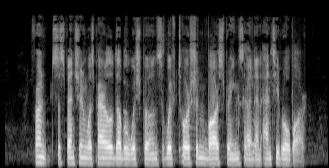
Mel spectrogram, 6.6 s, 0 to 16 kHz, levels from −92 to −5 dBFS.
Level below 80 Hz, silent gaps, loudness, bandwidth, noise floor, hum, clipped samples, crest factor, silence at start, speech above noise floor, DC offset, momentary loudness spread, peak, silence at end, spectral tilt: -62 dBFS; none; -17 LUFS; 11 kHz; -63 dBFS; none; under 0.1%; 18 dB; 0.7 s; 46 dB; under 0.1%; 7 LU; 0 dBFS; 0.5 s; -6 dB/octave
